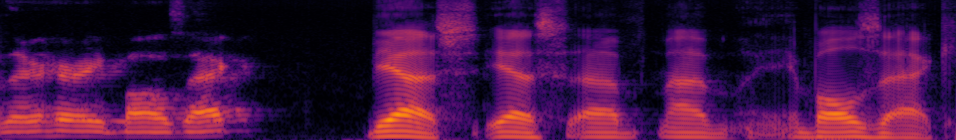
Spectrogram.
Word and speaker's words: Balzac: Balzac, yes. I think it's a Z. It's yeah, it's not pronounced with an S.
